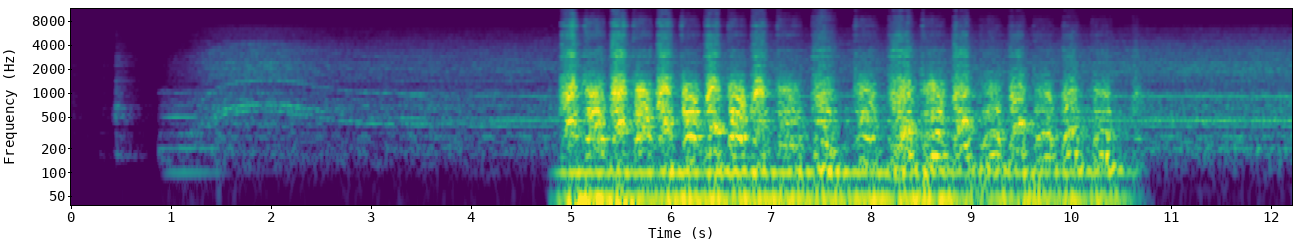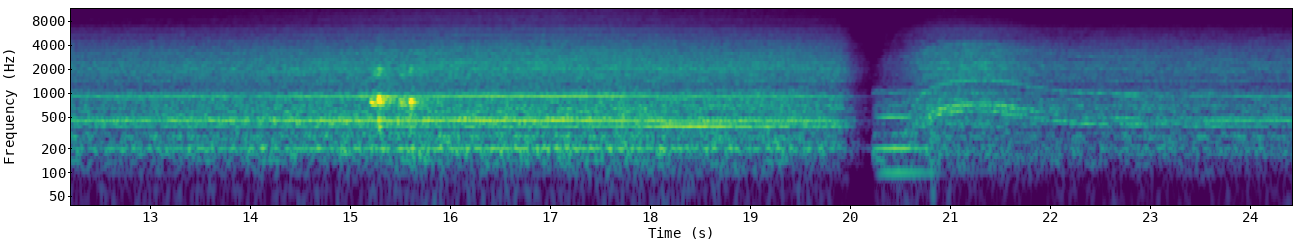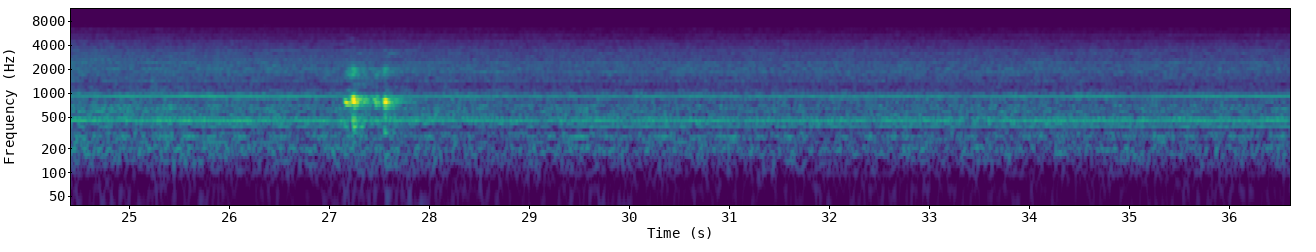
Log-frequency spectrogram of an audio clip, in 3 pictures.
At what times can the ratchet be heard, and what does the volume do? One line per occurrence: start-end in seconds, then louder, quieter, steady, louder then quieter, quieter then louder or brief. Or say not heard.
not heard.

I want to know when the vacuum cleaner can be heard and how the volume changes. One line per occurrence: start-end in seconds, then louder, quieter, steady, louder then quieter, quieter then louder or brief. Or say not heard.
0.0-36.5 louder then quieter.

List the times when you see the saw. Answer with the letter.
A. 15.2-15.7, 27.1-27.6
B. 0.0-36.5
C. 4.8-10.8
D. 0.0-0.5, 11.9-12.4
C.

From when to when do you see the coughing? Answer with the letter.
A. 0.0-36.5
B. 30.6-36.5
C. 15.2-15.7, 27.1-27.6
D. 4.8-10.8
C.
